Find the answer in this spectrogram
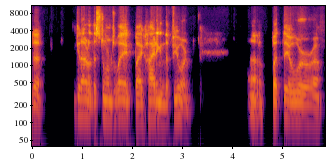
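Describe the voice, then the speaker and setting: A middle-aged man from Maine, a book author telling family history in a casual interview, rambling with many ums and restarts. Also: mid-range voice. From Maine, USA. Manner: rambling, hesitant with many fillers. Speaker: author guest.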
